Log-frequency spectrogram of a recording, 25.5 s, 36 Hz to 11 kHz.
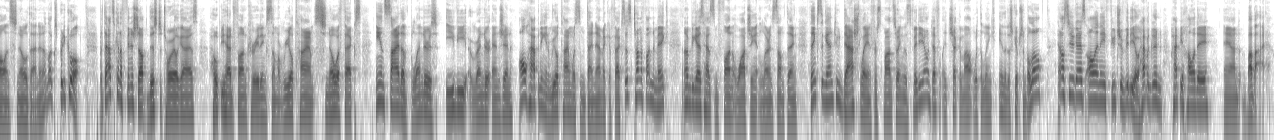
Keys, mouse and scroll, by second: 0.8 middle click, 2.5 a, 2.6 a, 3.6 middle click, 6.5 KP_0.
